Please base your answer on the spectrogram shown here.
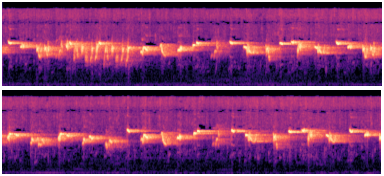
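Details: Yellow-vented bulbul song for luring birds: an unbroken stream of sharp, descending whistled notes, roughly three or four each second, bouncing between higher and lower tones throughout eleven seconds.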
